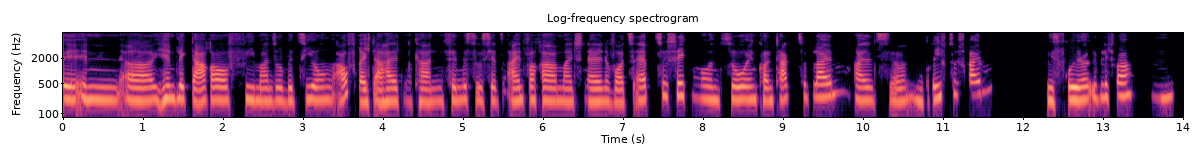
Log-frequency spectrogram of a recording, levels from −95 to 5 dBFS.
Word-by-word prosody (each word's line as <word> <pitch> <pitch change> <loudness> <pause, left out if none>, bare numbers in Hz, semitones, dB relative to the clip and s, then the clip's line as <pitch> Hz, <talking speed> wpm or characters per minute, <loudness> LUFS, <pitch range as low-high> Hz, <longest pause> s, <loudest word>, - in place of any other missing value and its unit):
i 220 - +8
in, 215 -2 0
äh, 205 0 +2
Hinblick 220 +1 +2
darauf, 205 +2 +3
wie 215 -2 -1
man 200 -1 -2
so 205 0 -3
Beziehungen 210 +2 -2
aufrechterhalten 190 - 0
kann? 195 +1 -3
Findest 210 +2 -4
du - - -3
es 205 - -5
jetzt 190 -4 -6
einfacher, 205 0 +1
mal 195 -1 -4
schnell 195 -1 -1
'ne 195 -2 -6
WhatsApp 200 +4 -1
zu 265 - -4
schicken 255 -1 -1
und 210 -3 -2
so 220 0 +2
in 215 0 -1
Kontakt 205 +1 -2
zu 260 - -8
bleiben 245 +3 +3 0.2
als, 205 -3 -2
ja, 190 - -3
'n 205 -3 -6
Brief 230 +4 0
zu 290 - -10
schreiben, 275 +2 +2 0.8
wie's 200 -4 -1
früher 210 0 +6
üblich 240 +1 -4
war? 260 -1 +6 0.3
Mhm. 235 0 -6
210 Hz, 165 wpm, -22 LUFS, 200-225 Hz, 0.8 s, i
